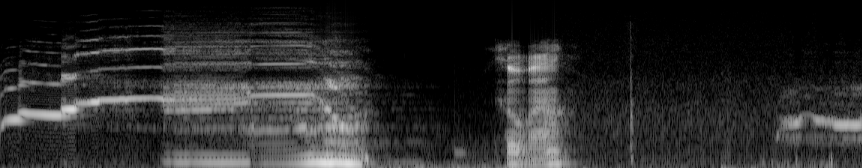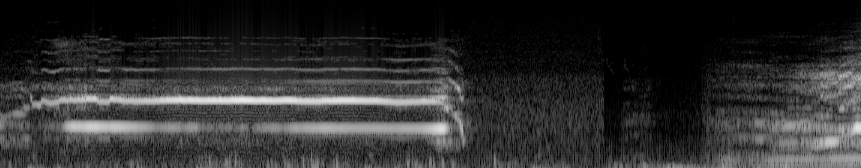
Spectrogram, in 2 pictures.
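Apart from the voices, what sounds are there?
elk bugling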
